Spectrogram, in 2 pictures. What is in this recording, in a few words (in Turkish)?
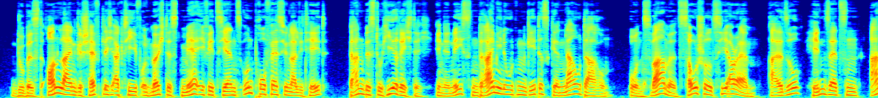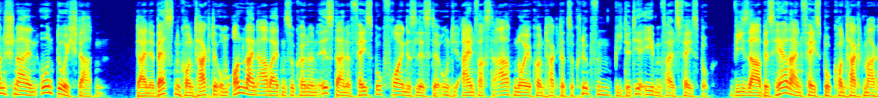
Almanca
